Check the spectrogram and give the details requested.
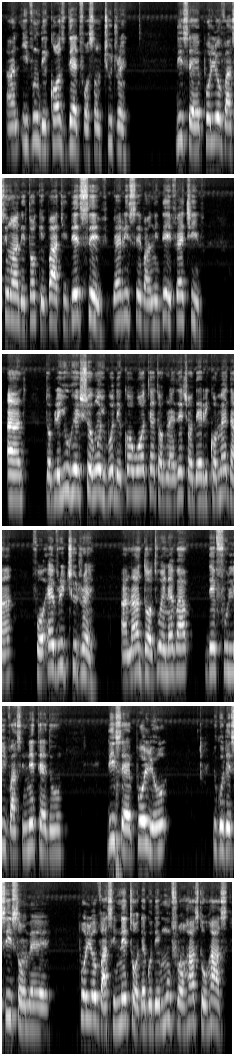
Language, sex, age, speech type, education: Nigerian Pidgin, male, 30-45, spontaneous, tertiary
